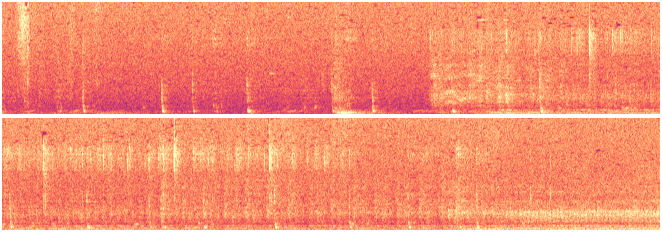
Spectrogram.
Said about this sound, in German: Oh, ich hoffe, man hat es nicht so deutlich gehört, weil draußen ist gerade irgendein Auto gefahren. Das war ziemlich laut. Hoffentlich hat es nicht gestört, ich weiß es nicht.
